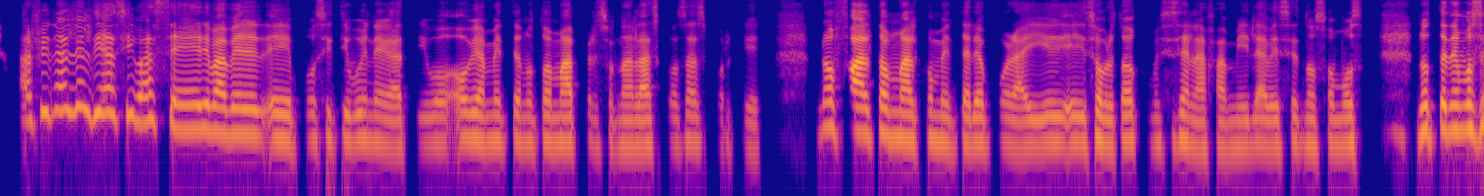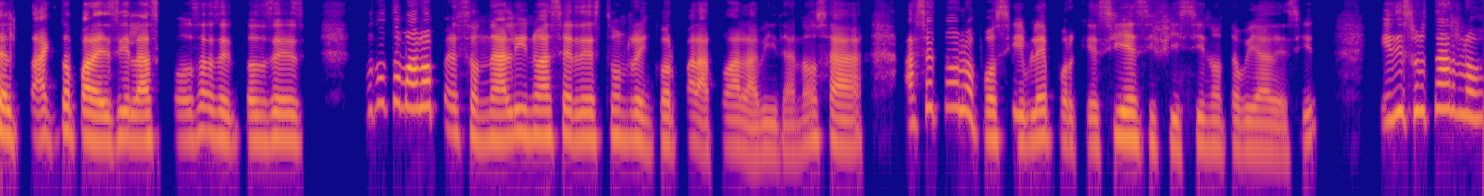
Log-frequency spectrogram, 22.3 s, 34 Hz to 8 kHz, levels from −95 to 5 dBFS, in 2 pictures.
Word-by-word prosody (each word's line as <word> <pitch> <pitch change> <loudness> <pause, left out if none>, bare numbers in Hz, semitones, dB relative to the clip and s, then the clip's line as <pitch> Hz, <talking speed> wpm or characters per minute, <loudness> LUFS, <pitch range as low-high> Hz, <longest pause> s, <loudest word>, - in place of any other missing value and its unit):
al - - -2
final 360 +1 0
del 390 -1 0
día 345 +1 +3
así 325 0 -1
va 270 -3 +2
a - - 0
ser 215 -4 0
y - - +6
va 210 - +5
a - - +8
haber 195 0 +2
el, - - -9
eh, 165 -1 -1
positivo 165 0 -9
y - - -5
negativo. 150 0 -5
Obviamente, 165 -1 -2
no 150 -1 -9
tomar 150 0 +2
personal 140 -2 -7
las 140 +1 +1
cosas 150 +1 -10
porque 135 -3 -19 0.4
no 230 +3 +1
falta 195 +1 +9
un 175 - -5
mal 165 -3 +5
comentario 155 -2 -3
por 145 0 -8
ahí 140 +2 -2
y 155 -1 -3
y - - -5
sobre 145 -2 0
todo, 160 0 -1
como 150 -1 -21
dices, 155 +2 -11
en 160 - 0
la 130 - -1
familia, 135 +1 -5
a - - -1
veces, 140 +2 -6
no 145 -1 -5
somos 145 +2 -6 0.4
no 205 +2 +2
tenemos 215 0 +4
el 185 -4 +3
tacto 175 +4 0
para 175 -3 +8
decir 160 +3 +1
las 165 +1 +4
cosas. 175 +3 -5
Entonces, 160 0 -1 0.4
pues, 370 - -14
no 455 - -5
tomarlo 410 -2 +7
personal 170 -2 +1
y 190 -1 +1
no 180 - 0
hacer 180 -1 +2
de 170 - +1
esto 170 +2 -5
un 175 - -6
rencor 155 -2 -3
para 125 - 0
toda 145 -1 -3
la 115 -4 -3
vida, 125 0 -9
¿no? 145 +5 -8
O - - -4
sea, 150 -4 0 0.3
hacer 260 +11 -2
todo 400 -1 -4
lo 345 - +1
posible, 170 0 -1
porque 155 -2 -8
sí 175 +4 0
es 165 -2 +2
difícil, 145 -1 -7
no 140 - -7
te 135 - -12
voy 135 0 -6
a 130 -1 -3
decir, 155 +7 -9 0.5
y 280 - -3
disfrutarlo. 360 +1 +1
165 Hz, 230 wpm, -25 LUFS, 150-190 Hz, 0.5 s, falta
